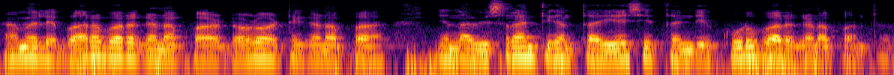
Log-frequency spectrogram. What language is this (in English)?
Kannada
